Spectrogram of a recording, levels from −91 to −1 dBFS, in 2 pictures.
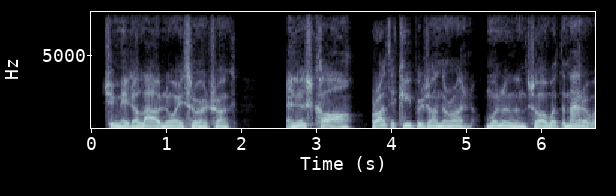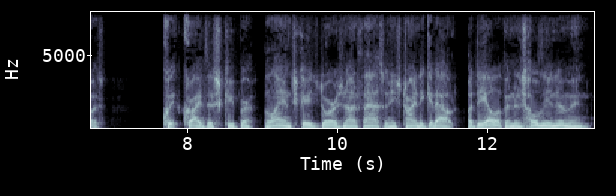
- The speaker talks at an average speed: No, fast, 220 wpm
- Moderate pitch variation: Yes, average, 4.0 semitones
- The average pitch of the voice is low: Yes, low, 100 Hz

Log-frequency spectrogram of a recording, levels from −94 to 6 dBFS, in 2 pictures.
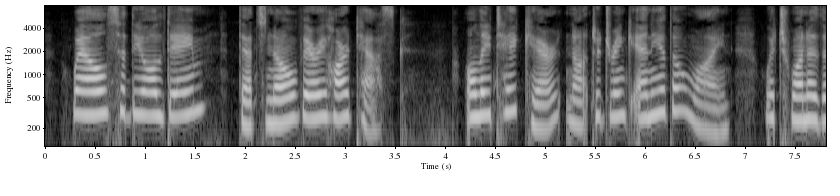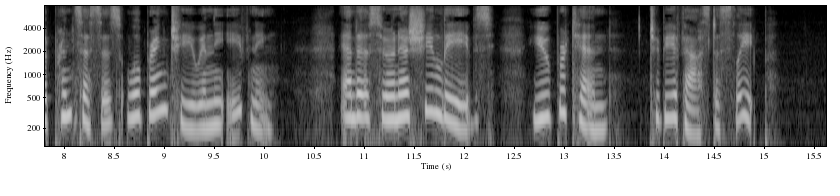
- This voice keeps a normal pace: Yes, average, 175 wpm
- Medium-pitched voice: No, very high, 275 Hz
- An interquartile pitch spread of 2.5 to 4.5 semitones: Yes, average, 4.1 semitones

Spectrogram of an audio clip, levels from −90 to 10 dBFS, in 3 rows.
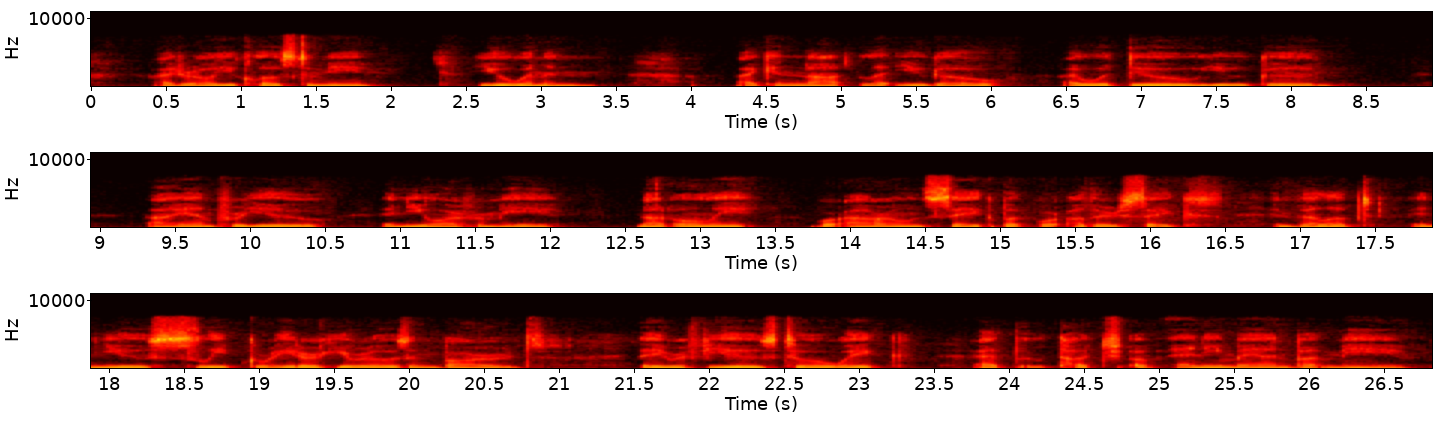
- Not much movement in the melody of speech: Yes, narrow, 2.0 semitones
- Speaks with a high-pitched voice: No, low, 130 Hz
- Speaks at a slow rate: Yes, slow, 130 wpm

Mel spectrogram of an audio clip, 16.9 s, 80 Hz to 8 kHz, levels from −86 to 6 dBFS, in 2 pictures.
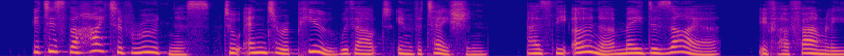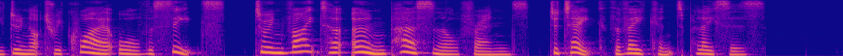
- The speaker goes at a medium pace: No, slow, 130 wpm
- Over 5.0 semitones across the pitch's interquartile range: Yes, wide, 5.6 semitones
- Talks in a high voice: Yes, high, 215 Hz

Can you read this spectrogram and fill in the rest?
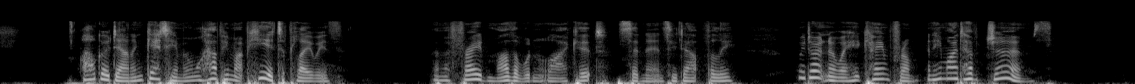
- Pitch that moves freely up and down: Yes, wide, 7.4 semitones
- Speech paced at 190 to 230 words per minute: Yes, average, 195 wpm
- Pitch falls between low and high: Yes, medium, 175 Hz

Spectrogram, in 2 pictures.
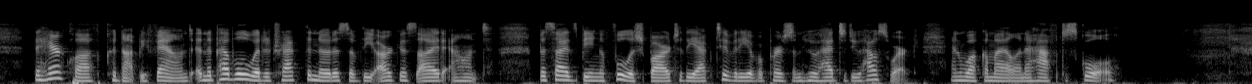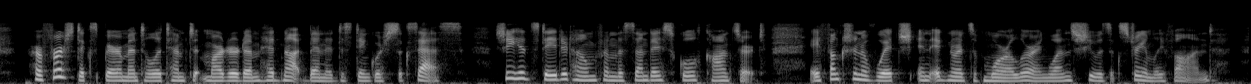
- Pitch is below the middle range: No, medium, 175 Hz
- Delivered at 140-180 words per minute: No, average, 190 wpm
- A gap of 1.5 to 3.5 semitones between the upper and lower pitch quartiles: Yes, average, 2.8 semitones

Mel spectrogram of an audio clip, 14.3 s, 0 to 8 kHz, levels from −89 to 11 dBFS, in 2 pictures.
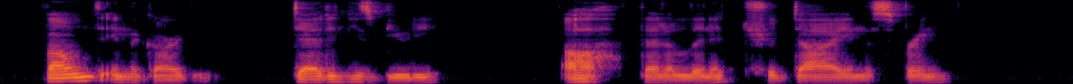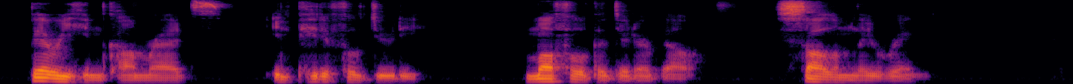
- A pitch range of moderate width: Yes, average, 3.4 semitones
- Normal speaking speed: No, slow, 120 wpm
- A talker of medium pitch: No, very low, 80 Hz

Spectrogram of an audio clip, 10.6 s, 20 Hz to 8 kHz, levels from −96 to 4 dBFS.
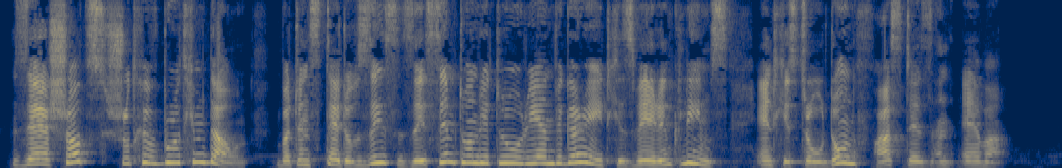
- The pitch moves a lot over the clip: Yes, wide, 8.0 semitones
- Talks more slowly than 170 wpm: Yes, average, 145 wpm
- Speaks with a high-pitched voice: Yes, very high, 285 Hz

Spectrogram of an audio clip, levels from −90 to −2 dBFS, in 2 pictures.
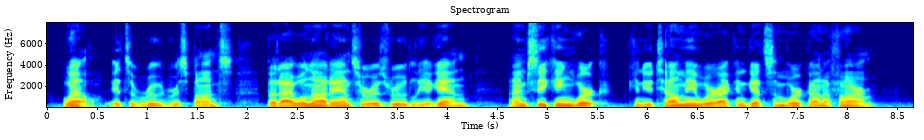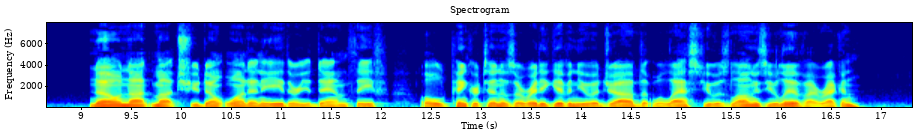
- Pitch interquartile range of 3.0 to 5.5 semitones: Yes, average, 4.2 semitones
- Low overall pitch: Yes, very low, 90 Hz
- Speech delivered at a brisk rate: Yes, fast, 210 wpm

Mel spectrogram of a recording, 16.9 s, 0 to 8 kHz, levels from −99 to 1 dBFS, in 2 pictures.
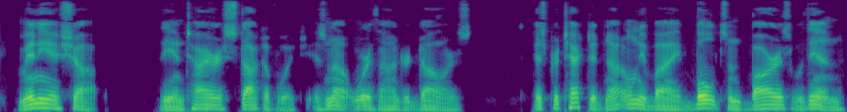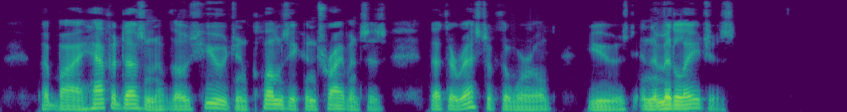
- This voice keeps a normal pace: Yes, average, 165 wpm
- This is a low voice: Yes, very low, 85 Hz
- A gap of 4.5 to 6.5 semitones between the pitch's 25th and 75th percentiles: Yes, average, 5.0 semitones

